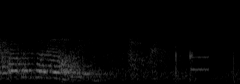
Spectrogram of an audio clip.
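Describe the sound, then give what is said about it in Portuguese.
A mobile phone keypad tone comes through a call line: one short, steady two-note beep near the end, after stretches of muffled talk. “Eu acho que você está apertando os botões do seu celular, eu não estou conseguindo te ouvir.”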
